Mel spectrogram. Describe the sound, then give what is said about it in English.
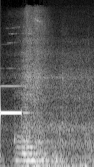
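A dump truck's reversing beep: one steady, high-pitched tone at the start, then a loud, low diesel engine rumble with a hissing burst over it. No one talks. “time there's a great interview, there's always some dickhead in a fucking dump truck who who shows up at the last second, puts in reverse.”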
